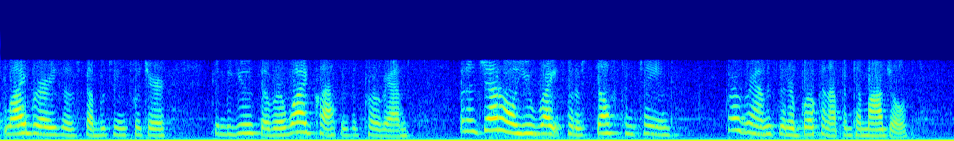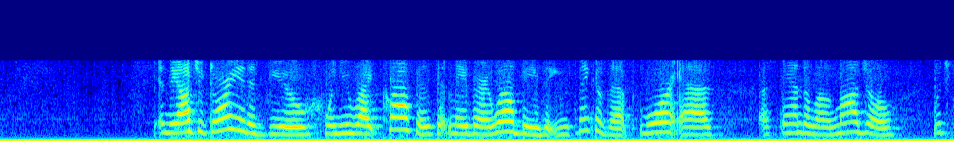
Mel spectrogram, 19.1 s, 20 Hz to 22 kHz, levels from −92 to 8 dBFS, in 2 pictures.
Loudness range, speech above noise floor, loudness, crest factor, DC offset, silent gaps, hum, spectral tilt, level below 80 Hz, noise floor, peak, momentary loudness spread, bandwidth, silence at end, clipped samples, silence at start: 7 LU; 30 dB; -32 LUFS; 20 dB; 4%; none; none; -9.5 dB/octave; -60 dBFS; -62 dBFS; -14 dBFS; 14 LU; 4 kHz; 0 s; under 0.1%; 0 s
